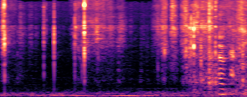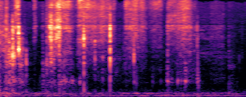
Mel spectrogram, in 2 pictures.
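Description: Paper pages rustle as a notebook page is turned.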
